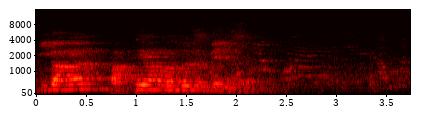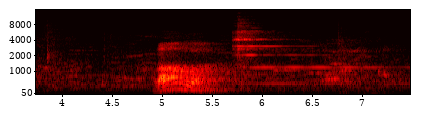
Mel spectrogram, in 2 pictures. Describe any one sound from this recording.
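A man announces loudly through a loudspeaker in an echoing hall.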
